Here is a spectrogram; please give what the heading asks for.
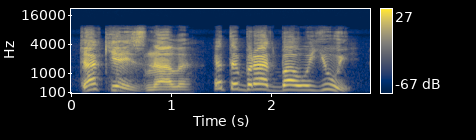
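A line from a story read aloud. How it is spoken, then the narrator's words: Exclaimed. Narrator (Russian): воскликнула Тань Чунь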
